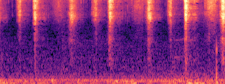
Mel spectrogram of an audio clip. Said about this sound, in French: Petite maracas.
